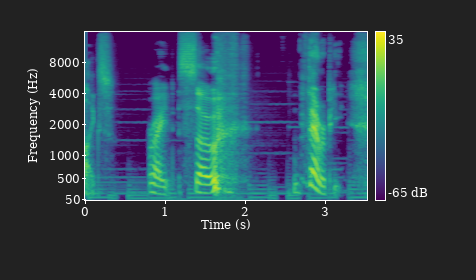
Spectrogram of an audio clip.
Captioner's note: laughter; laughs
